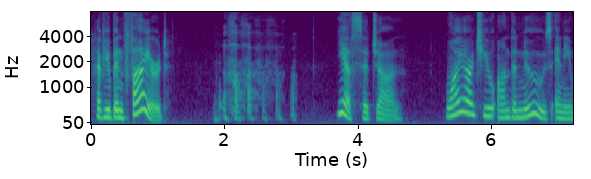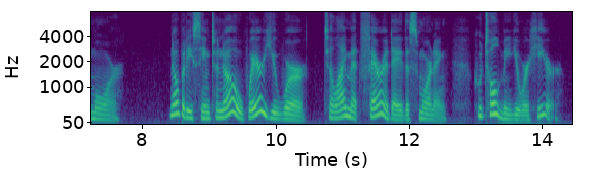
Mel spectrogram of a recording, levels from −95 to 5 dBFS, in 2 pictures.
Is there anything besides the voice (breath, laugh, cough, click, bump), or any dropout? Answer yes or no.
yes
